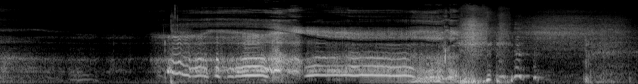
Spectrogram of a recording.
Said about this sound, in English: I crit succeeded on my gasp roll, so I really had to sell it.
